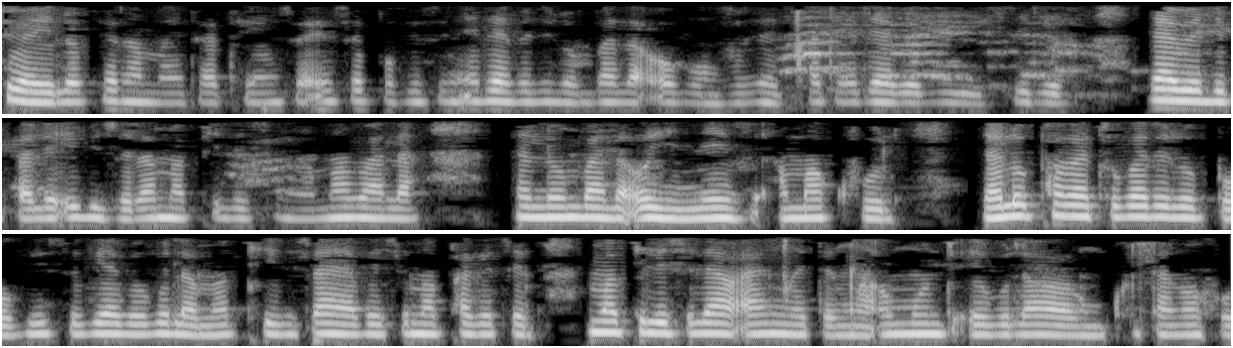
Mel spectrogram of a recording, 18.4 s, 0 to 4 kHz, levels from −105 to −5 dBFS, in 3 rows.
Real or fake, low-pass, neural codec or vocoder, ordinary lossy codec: real; 3.6 kHz; none; MP3, 24 kbps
